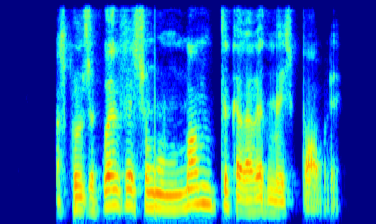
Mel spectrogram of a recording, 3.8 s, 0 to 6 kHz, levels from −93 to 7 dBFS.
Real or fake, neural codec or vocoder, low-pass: fake; codec, 44.1 kHz, 2.6 kbps, SNAC; 5.4 kHz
